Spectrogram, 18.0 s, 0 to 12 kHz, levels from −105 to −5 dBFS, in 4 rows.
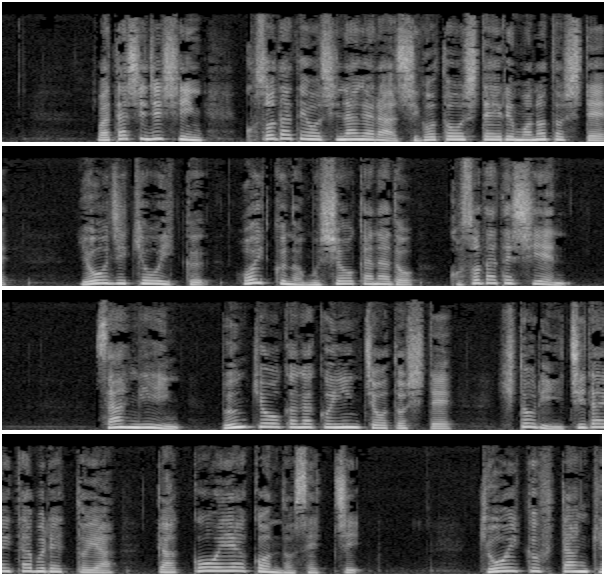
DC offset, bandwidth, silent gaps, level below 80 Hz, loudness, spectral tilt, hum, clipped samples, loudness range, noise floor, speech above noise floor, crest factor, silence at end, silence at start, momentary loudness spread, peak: under 0.1%; 11.5 kHz; none; -74 dBFS; -33 LUFS; -4 dB/octave; none; under 0.1%; 4 LU; -74 dBFS; 42 dB; 16 dB; 0 s; 0.7 s; 10 LU; -18 dBFS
